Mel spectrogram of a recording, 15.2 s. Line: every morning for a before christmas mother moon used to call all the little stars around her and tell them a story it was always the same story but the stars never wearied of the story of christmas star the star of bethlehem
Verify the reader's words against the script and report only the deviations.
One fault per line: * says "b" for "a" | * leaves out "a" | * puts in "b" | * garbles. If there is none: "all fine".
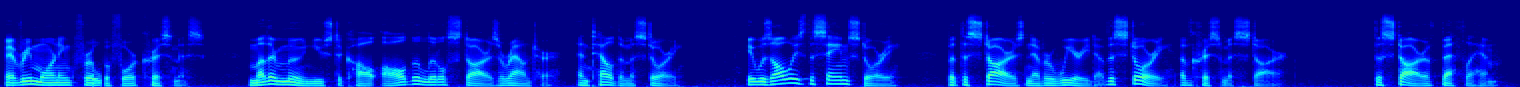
all fine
